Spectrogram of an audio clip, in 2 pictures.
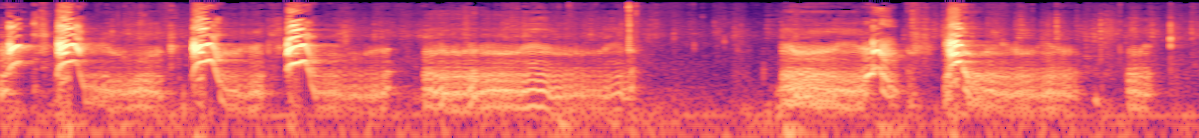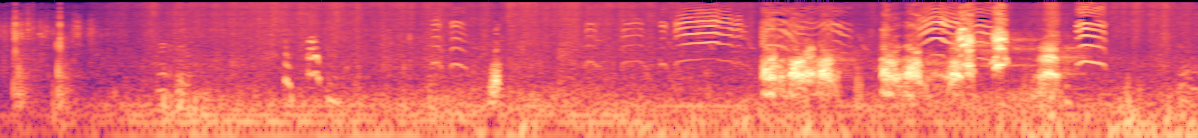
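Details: Miniature Dachshund dogs voicing short barks and rumbling growls in quick bursts, then a brief silence followed by a string of high squeaky yelps and whines near the end.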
